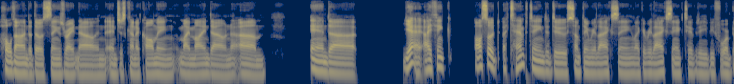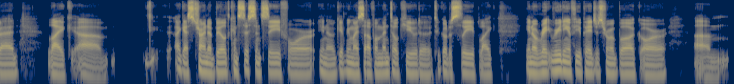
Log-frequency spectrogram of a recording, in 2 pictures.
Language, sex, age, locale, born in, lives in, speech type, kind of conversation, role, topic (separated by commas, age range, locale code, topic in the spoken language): English, male, 30-34, en-US, United States, United States, conversation, unstructured, none, Which real bedtime rituals have actually helped you fall asleep faster, and how did you discover them?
